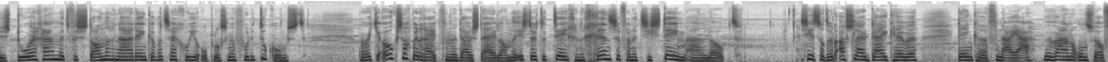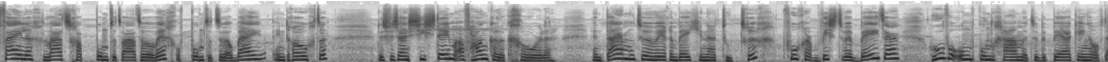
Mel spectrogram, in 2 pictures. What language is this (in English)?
Dutch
